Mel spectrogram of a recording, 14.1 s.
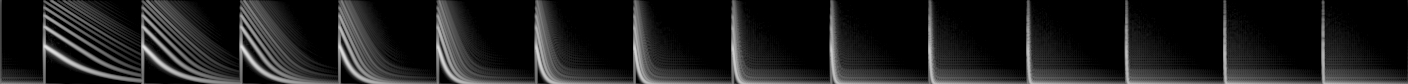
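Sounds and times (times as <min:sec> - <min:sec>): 
Elektron Classic Kick techno kick drum: 0:00.5 - 0:07.7, 0:08.3 - 0:08.7, 0:09.3 - 0:09.7, 0:10.3 - 0:10.7, 0:11.3 - 0:11.7, 0:12.3 - 0:12.6, 0:13.3 - 0:13.6.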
